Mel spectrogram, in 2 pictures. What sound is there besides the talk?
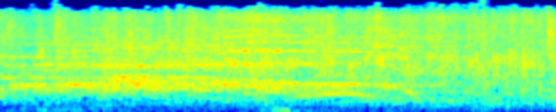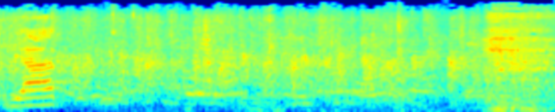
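audience applause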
